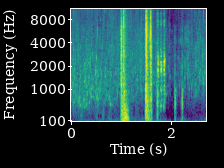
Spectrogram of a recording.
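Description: A pickaxe strikes stone blocks.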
